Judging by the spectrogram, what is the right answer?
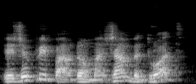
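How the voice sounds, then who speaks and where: A man's voice: mid-range voice, very animated, measured pace. A man preaching a sermon in French, which is not his first language, emphatic, often restarting phrases and asking his listeners if they understand. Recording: dull lo-fi sound from a distance.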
